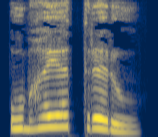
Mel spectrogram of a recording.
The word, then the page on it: ಉಭಯತ್ರರು: Kannada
